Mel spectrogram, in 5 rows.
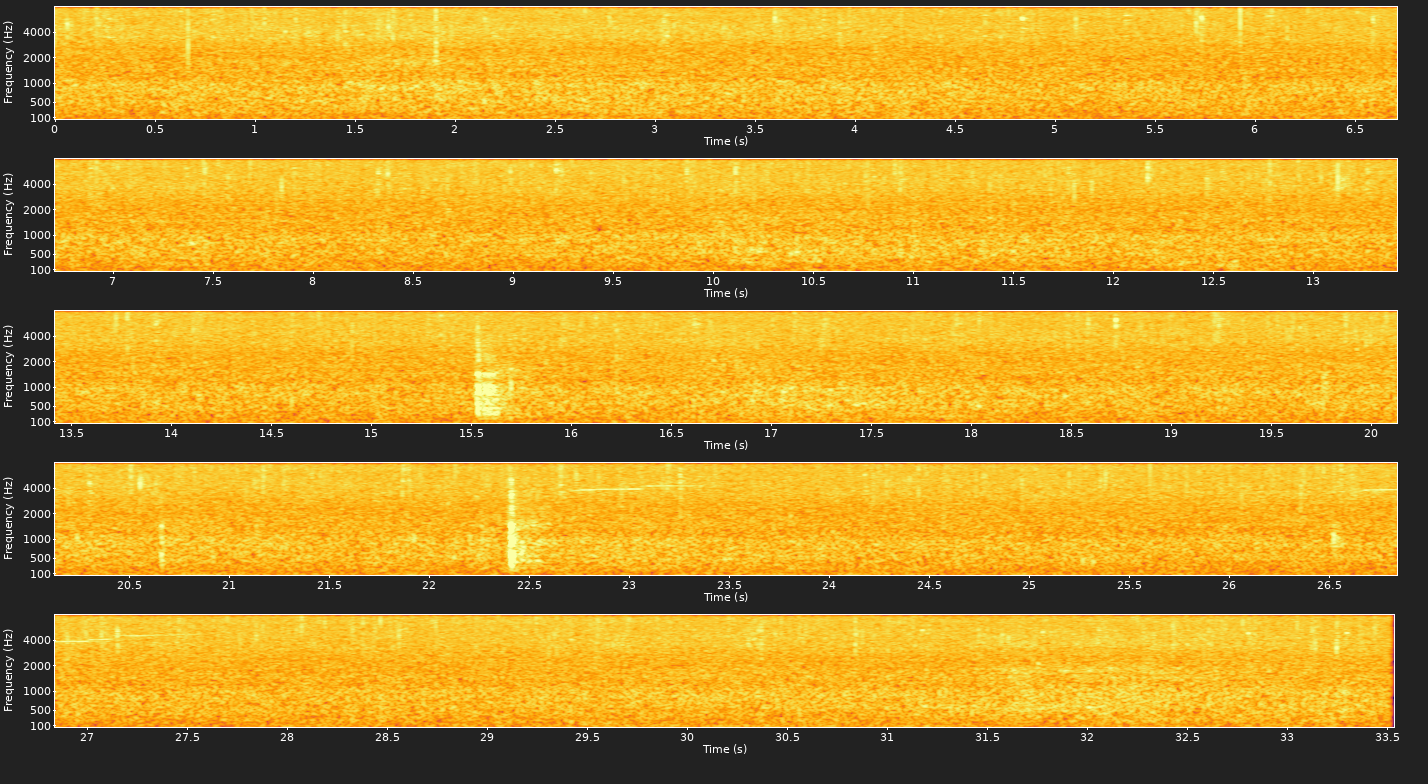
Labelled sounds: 22.7	23.4	killer whale, offshore, 3.7 to 4.3 kHz
26.7	27.4	killer whale, offshore, 3.7 to 4.6 kHz

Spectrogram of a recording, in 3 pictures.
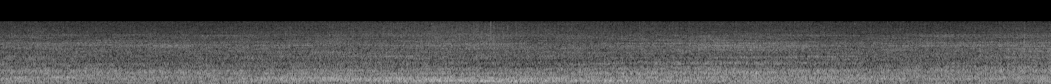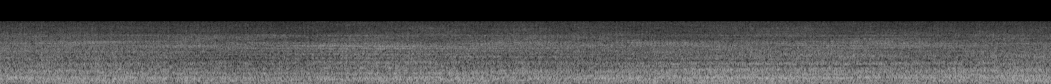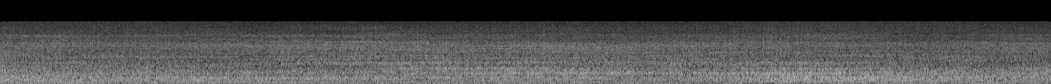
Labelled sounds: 2.0	2.3	vessel noise, 3.6 to 3.9 kHz
11.4	11.7	vessel noise, 2.8 to 2.9 kHz
13.4	13.9	vessel noise, 2.2 to 2.4 kHz
24.5	24.8	vessel noise, 2.7 to 2.9 kHz

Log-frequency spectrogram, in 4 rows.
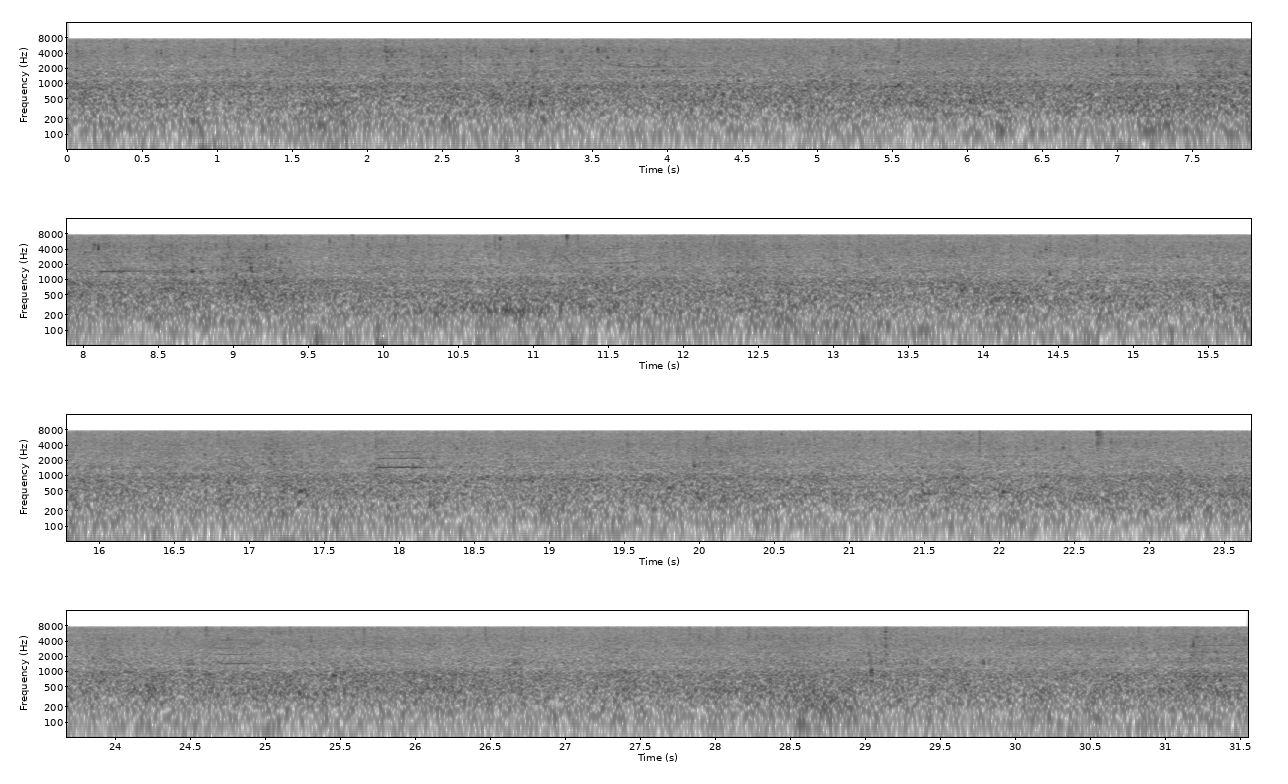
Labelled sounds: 3.6	4.0	killer whale, northern resident, A clan, AA subclan, 2.1 to 2.3 kHz
8.1	8.4	killer whale, northern resident, G clan, 1.3 to 1.5 kHz
11.4	11.8	killer whale, northern resident, A clan, AA subclan, 2.0 to 2.3 kHz
17.8	18.2	killer whale, northern resident, G clan, call N24ii, 1.3 to 2.2 kHz
31.1	31.5	killer whale, northern resident, G clan, 3.1 to 3.2 kHz

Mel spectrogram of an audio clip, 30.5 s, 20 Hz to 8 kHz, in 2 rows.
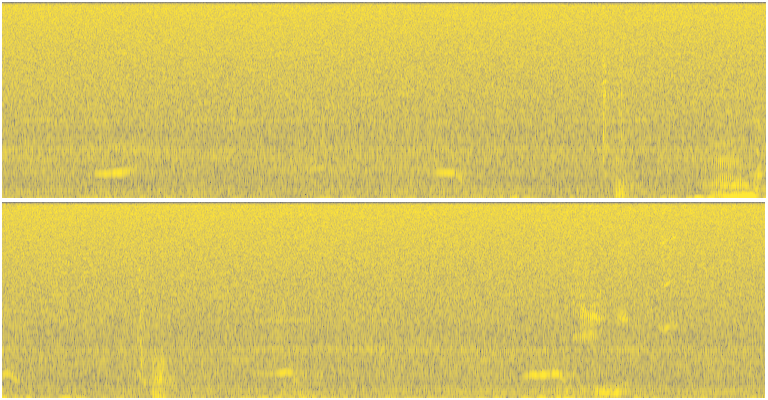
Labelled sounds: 26.7	27.3	humpback whale, 0.90 to 1.6 kHz
28.4	28.7	humpback whale, 1.0 to 1.2 kHz

